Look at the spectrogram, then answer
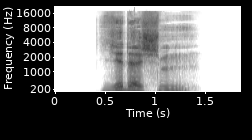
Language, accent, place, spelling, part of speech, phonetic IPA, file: German, Germany, Berlin, jiddischem, adjective, [ˈjɪdɪʃm̩], De-jiddischem.ogg
- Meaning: strong dative masculine/neuter singular of jiddisch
